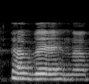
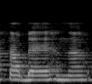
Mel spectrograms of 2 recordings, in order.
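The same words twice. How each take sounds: First: "Taverna" said with a v, louder; "Taverna" with v, not b. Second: "taberna" said with a b; "taberna" with b, not v. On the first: Teacher stating her preferred form: "Taverna" with v. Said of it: "eu prefiro taverna". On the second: Teacher giving the other variant: "taberna" with b. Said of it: "tem gente que prefere ... escrever taberna". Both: Shown as a demonstration.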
